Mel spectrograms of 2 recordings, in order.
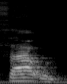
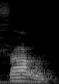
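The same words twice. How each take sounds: Both takes have the same delivery.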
